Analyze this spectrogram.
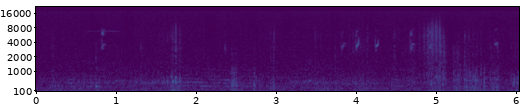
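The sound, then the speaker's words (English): A juvenile wild bird takes off from a camp about 6 feet away beside a truck, flying up to a tree branch with a quick flurry of wing flaps, followed by soft scattered chirps and a brief rustle against a quiet outdoor background. “That was a wild bird flying.”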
